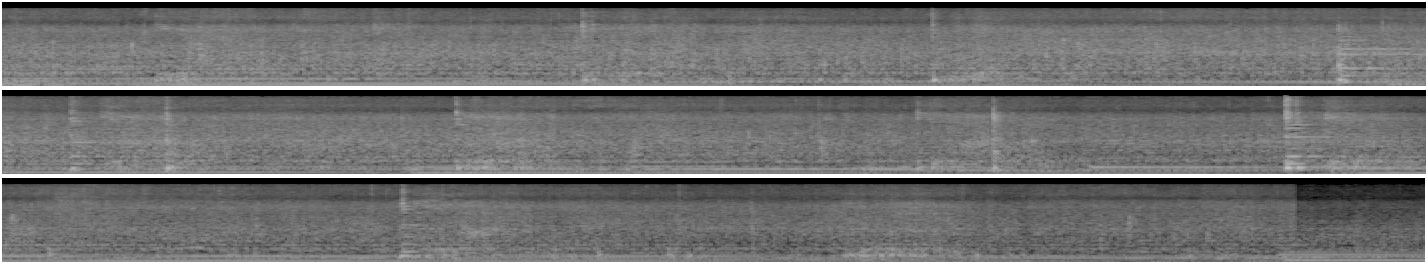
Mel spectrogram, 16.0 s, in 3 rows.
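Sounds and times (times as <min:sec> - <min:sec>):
vegetables sizzling in a pan: 0:00.0 - 0:16.0
metal spatula clacking and scraping: 0:05.0 - 0:06.2, 0:06.8 - 0:07.8, 0:10.1 - 0:11.0, 0:12.2 - 0:14.4.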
